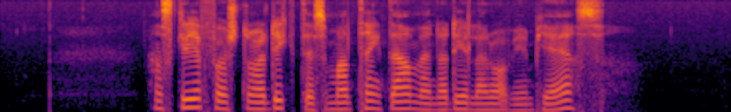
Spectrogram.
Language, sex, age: Swedish, female, 29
